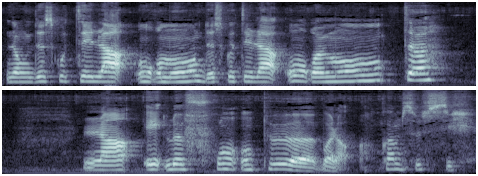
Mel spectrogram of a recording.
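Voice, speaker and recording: A woman chatting casually to viewers in a product review, with a congested, honking nasal voice and a halting delivery as she searches for words. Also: medium pitch, fairly even intonation, a bit bright. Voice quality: nasal, honking, duck-like voice from blocked sinuses. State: congested with sinusitis. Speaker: beauty vlogger.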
